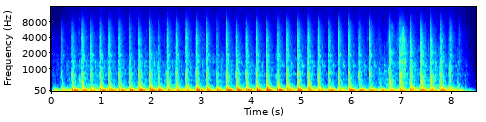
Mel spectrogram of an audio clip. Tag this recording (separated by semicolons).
foley; table; trembling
